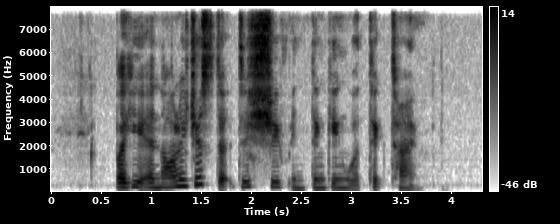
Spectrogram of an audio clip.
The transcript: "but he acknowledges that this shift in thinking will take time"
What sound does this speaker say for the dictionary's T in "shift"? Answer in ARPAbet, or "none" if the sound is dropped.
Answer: none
